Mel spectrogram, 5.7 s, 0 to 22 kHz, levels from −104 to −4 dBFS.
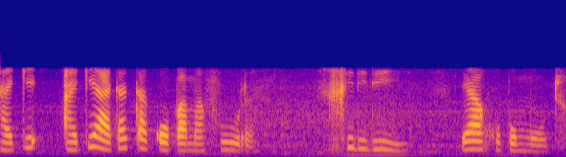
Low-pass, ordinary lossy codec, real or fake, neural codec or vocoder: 3.6 kHz; none; real; none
